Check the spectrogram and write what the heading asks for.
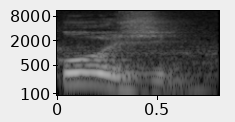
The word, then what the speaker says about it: hoje: fonemas eu tenho aqui cuidado porque a letra h não representa fonema nessa palavra né ela só é mantida por questões etimológicas ela vem do latim a palavra o dia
